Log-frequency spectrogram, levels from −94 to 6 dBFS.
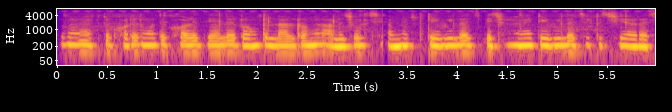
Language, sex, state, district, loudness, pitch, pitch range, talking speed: Bengali, female, West Bengal, Malda, -13 LUFS, 215 Hz, 205-225 Hz, 190 wpm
